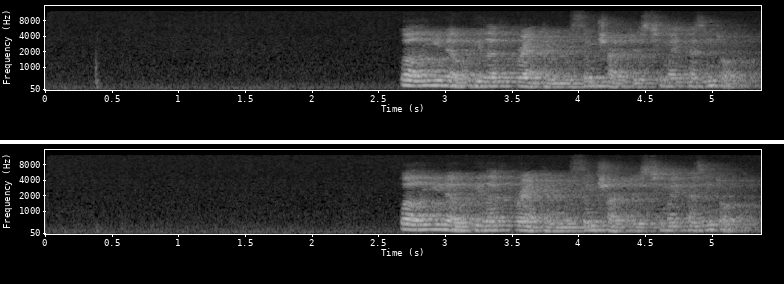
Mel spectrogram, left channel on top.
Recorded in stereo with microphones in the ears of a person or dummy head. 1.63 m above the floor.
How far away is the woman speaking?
About 4.5 m.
